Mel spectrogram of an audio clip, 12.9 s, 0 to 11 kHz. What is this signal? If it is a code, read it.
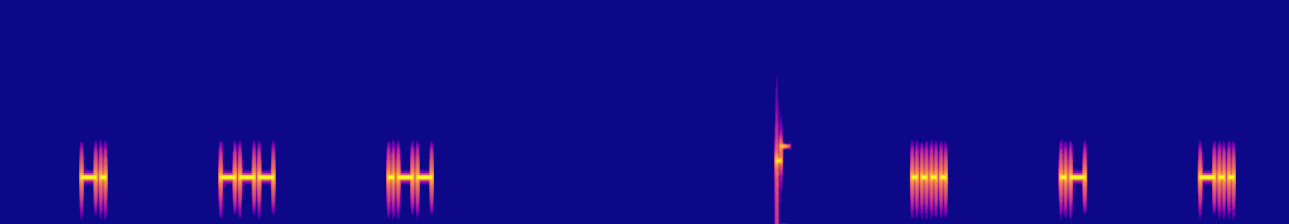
Morse code, heard as a keyed tone, about 25 wpm, spaced as for 7 wpm, 700 Hz. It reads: NOW HAD
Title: 8x Character Spacing - Top 100 Words - 25wpm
